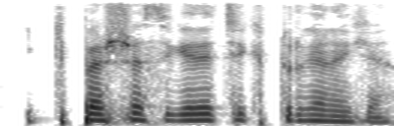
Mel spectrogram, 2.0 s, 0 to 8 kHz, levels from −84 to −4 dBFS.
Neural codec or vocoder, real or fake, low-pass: none; real; 7.2 kHz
